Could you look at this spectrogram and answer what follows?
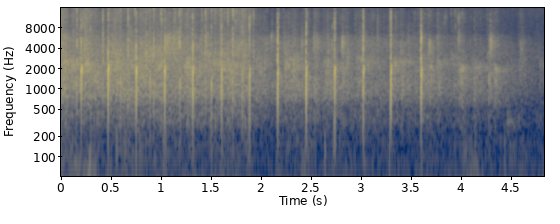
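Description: Audience applause at a beer industry conference livestream after the finalists' pitches: a crowd of clappers with distinct sharp claps standing out, fading toward the end.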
